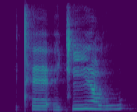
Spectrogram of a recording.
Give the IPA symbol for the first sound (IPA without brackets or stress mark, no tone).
tʰ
